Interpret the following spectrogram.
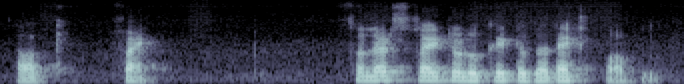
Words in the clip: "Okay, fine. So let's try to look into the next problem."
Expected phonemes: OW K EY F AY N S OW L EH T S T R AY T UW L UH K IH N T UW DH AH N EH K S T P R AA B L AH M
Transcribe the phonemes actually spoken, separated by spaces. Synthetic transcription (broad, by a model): OW K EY F AY N S OW L EH T S T R AY T UW L UH K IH T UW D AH N EH K S T P R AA B L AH M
